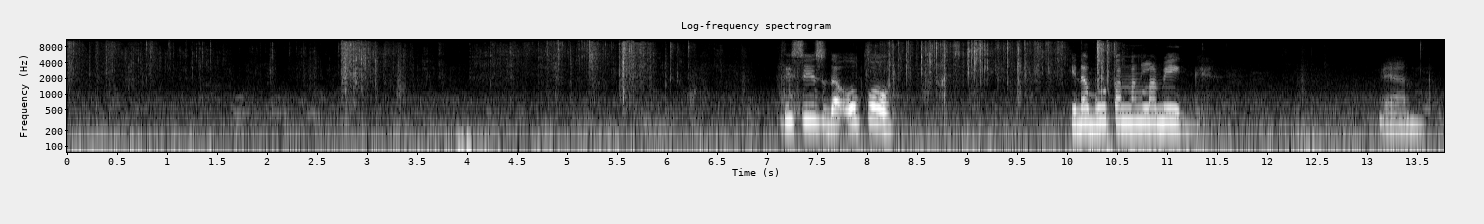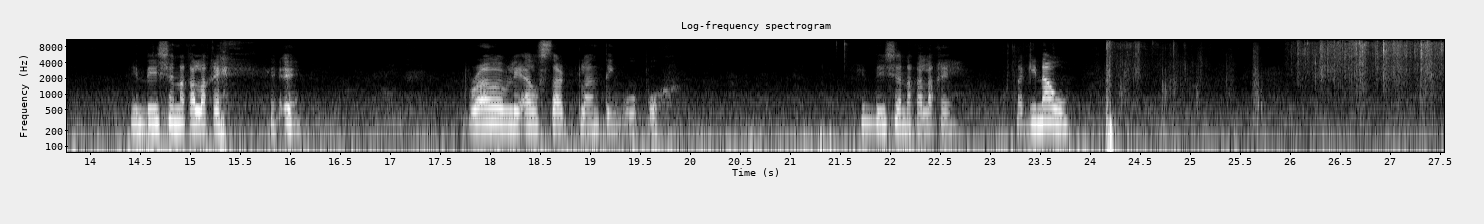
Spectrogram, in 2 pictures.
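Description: Dry vine leaves rustle and crackle as they are handled.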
